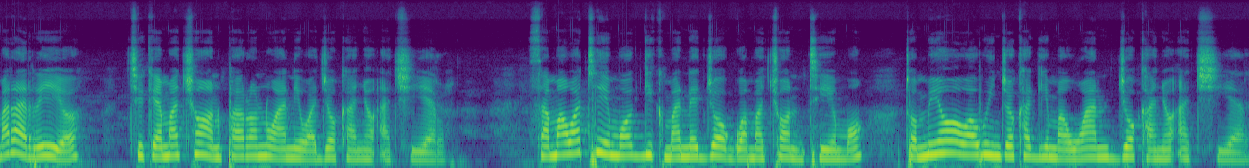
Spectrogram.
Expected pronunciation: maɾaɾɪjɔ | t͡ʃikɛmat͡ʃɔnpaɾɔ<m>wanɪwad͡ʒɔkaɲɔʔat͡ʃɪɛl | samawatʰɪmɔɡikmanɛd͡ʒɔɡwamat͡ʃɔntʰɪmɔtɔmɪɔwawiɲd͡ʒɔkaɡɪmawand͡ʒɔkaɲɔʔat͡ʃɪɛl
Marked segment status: incorrect: n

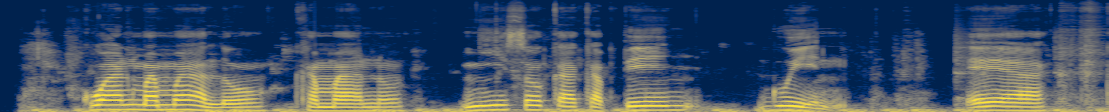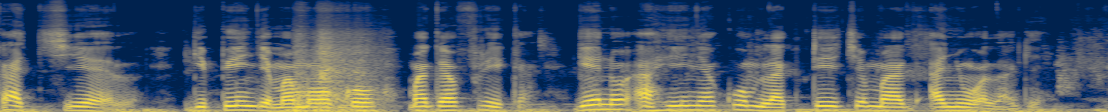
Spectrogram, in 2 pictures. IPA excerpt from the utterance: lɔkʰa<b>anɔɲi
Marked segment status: incorrect: m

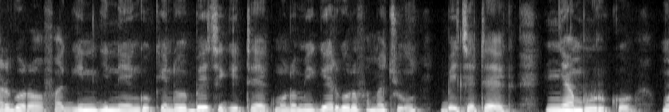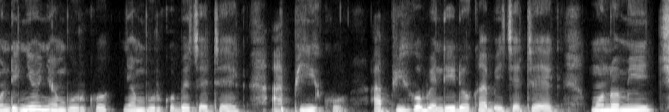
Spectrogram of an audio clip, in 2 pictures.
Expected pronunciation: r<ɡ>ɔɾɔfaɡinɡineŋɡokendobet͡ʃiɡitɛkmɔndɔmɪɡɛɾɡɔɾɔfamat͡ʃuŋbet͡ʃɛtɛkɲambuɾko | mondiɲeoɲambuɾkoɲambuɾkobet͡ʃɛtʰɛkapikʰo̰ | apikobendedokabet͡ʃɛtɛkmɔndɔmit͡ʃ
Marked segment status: correct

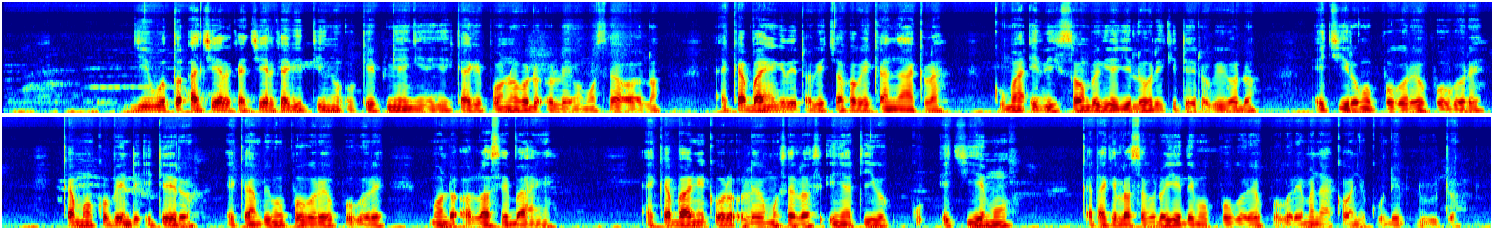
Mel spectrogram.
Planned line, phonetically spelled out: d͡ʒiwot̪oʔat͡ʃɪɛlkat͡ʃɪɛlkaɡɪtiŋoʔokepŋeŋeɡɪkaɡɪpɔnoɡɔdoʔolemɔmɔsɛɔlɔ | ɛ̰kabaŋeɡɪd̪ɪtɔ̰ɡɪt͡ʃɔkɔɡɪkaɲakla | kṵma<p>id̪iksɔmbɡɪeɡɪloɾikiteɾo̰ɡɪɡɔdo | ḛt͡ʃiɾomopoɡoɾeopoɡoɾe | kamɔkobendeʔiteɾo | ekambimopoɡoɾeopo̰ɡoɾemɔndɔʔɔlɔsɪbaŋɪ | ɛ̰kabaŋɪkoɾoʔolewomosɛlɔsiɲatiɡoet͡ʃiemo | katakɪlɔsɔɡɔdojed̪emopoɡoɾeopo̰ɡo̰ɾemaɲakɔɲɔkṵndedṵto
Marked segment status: incorrect: ʔ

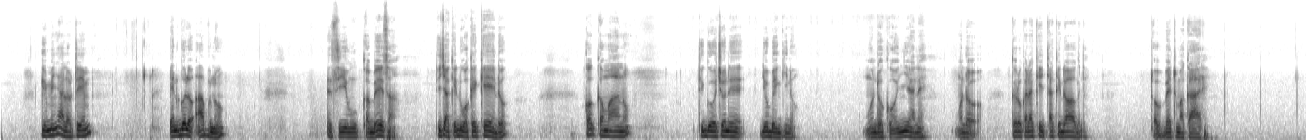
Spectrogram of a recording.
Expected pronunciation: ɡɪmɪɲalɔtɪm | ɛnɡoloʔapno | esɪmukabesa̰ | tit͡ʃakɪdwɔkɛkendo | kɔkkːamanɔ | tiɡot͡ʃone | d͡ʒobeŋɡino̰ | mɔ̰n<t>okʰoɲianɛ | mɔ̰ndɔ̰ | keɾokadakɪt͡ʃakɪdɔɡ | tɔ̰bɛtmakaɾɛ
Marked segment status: incorrect: d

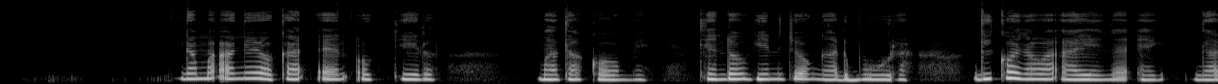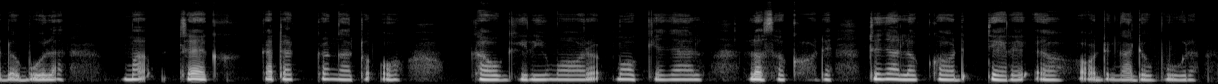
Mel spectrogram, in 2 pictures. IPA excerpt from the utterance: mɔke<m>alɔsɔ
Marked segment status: incorrect: ɲ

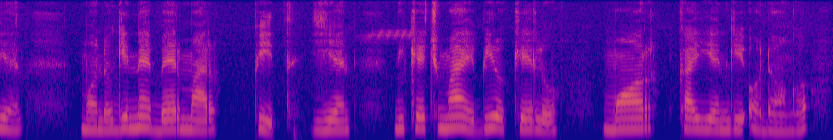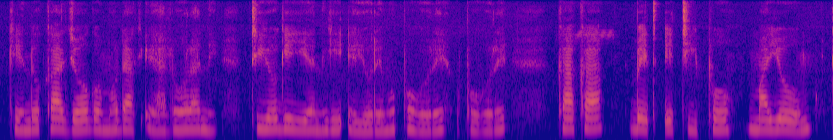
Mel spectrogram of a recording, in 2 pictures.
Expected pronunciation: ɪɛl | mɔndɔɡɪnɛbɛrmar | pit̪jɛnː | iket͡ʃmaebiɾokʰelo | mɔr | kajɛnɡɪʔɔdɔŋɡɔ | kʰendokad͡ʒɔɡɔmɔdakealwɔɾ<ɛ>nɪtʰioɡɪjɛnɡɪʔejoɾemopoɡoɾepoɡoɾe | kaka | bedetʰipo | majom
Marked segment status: incorrect: a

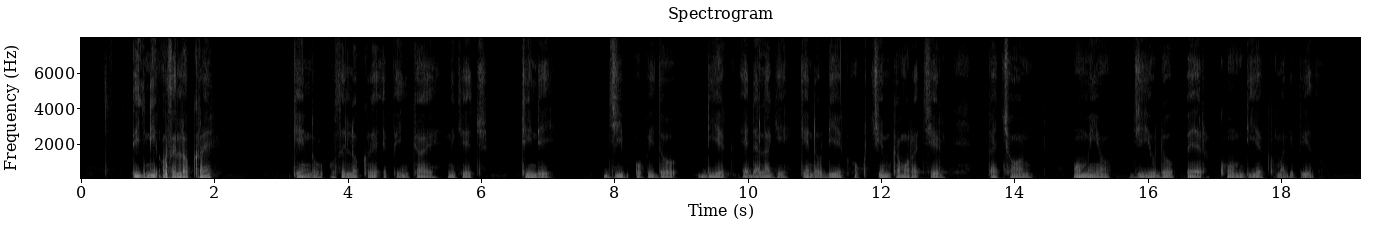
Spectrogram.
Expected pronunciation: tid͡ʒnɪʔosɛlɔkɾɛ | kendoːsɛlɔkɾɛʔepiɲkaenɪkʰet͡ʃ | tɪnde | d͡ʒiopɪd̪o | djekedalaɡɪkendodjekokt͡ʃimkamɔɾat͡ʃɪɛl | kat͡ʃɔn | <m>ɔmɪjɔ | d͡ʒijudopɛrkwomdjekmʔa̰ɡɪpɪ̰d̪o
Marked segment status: correct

